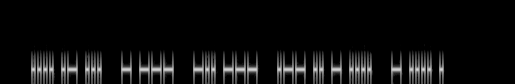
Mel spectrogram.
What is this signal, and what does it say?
Morse code, heard as a keyed tone, about 40 wpm, 700 Hz. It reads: HAS TO DO WITH THE
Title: Sets of 5 Words 40wpm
